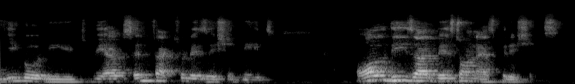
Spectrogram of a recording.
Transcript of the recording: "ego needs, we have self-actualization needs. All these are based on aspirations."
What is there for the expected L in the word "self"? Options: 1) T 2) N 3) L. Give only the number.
2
